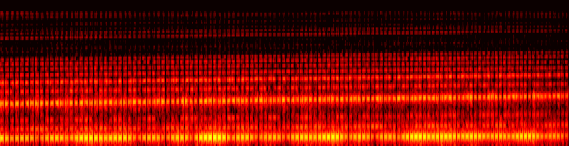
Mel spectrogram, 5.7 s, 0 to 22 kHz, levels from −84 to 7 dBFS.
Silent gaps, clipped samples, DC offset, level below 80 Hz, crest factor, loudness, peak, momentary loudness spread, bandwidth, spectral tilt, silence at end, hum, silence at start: none; under 0.1%; under 0.1%; -56 dBFS; 16 dB; -25 LUFS; -10 dBFS; 7 LU; 15.5 kHz; -6.5 dB/octave; 0 s; none; 0 s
